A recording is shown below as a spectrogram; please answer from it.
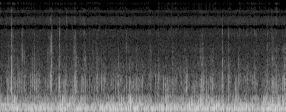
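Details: Low pulsing purr of a kitten as it kneads, steady and close. Sharp little taps and scratches punctuate the rumble.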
